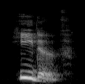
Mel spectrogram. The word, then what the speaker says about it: he'd've: He would have can be said as he'd've.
